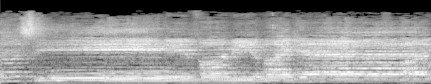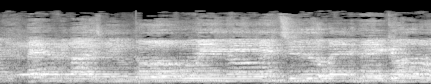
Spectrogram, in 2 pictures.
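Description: Male barbershop quartet singing a cappella in close four-part harmony, holding chords that shift every second or so.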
